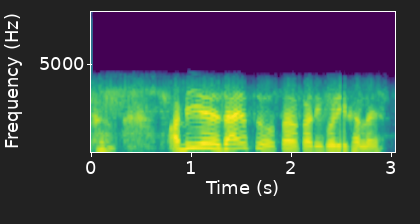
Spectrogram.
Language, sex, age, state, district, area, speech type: Assamese, female, 45-60, Assam, Nalbari, rural, conversation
